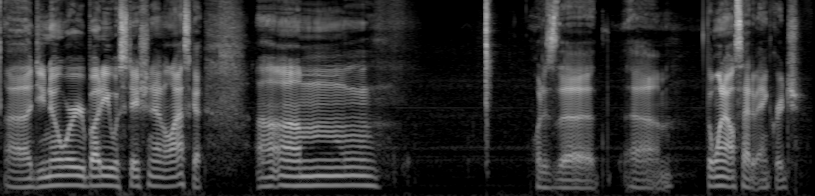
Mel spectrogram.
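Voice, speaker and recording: A man's voice: lowish voice, fairly even intonation, normal speed, vocal fry, pauses often, a bit bright, smooth, dry recording. A young man hosting a casual live-stream Q&A, reading viewer questions aloud and rambling through answers with easy laughs.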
